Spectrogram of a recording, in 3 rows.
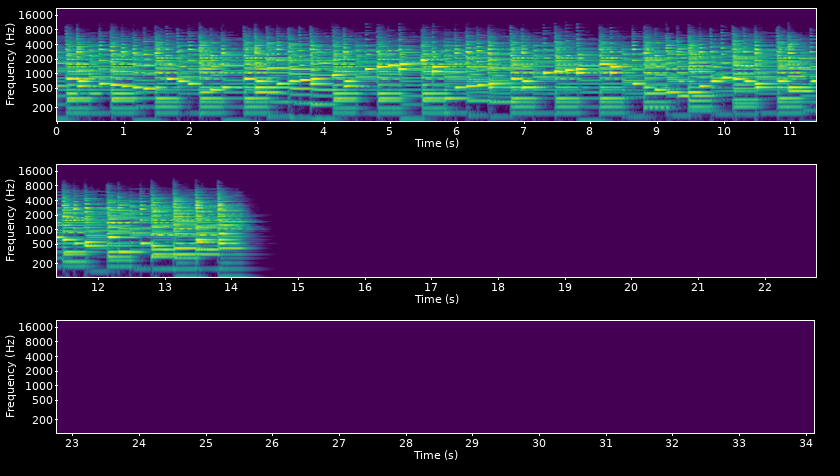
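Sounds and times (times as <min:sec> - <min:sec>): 
piano: 0:00.0 - 0:14.6.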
